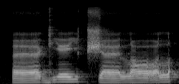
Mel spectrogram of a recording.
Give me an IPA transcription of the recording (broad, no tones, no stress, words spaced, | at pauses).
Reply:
æɡjej t͡ʃælɑl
